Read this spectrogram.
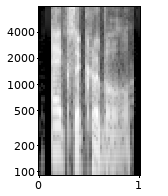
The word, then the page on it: execrable: British English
